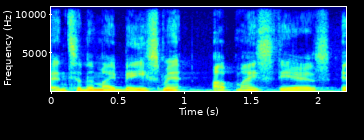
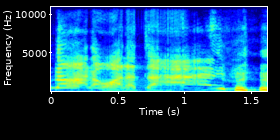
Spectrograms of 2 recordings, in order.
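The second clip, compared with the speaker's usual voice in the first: very high, drawn-out mock scream; hammed-up panicked wail; freaking out; slower than usual. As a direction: imitate a kid screaming for his life. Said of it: "He's, like, freaking".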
